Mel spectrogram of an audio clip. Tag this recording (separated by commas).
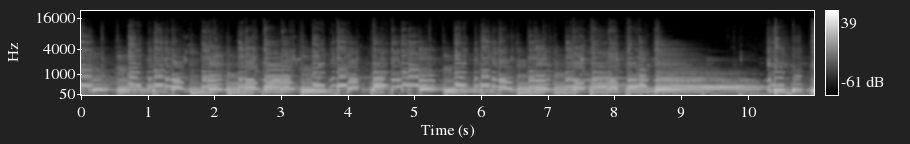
Plucked string instrument, Musical instrument, Jazz, Guitar, Music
